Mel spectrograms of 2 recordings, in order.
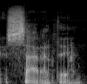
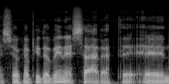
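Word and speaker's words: Zárate: E ringrazio Maria Angelica, tifosa sudamericana, che con molto affetto scrive, suggerisce la corretta pronuncia del cognome Zarate, o Zarate, raccomandando di mettere l'accento sulla prima A e di pronunciarla Z dolce, e quindi Zarate, credo. Se ho capito bene, Zarate, non è la mia specialità, non potrò mai fare concorrenza ai telecronisti di Sky e altrove, però ci provo.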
